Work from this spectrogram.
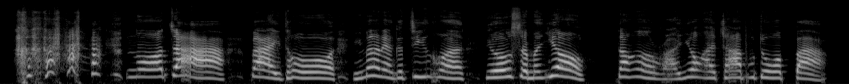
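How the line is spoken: Laughing loudly. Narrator (Chinese): 木吒立刻就大笑的说

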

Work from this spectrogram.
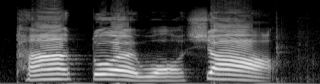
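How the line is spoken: Slow, word by word. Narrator (Chinese): 士兵一个字一个字慢慢的说

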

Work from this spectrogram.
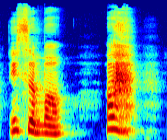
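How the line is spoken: Exclaiming in surprise. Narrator (Chinese): 五右卫门是惊叹说

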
